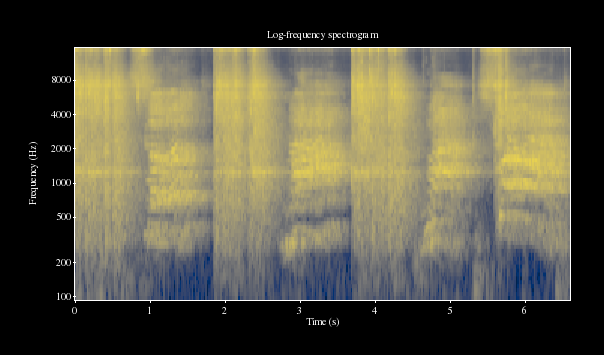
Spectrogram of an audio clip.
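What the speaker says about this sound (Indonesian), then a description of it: "Kita beri semangat untuk kelompok 1. Tepuk semangat." Children in a classroom clap a rhythmic cheer for a group, loud and close, in repeated bursts with chanting voices between the claps.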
